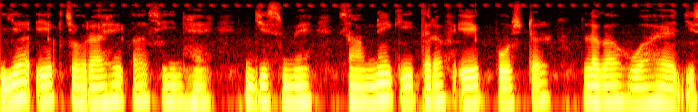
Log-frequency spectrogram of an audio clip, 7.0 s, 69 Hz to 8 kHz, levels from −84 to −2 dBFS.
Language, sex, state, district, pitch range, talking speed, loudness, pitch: Hindi, male, Uttar Pradesh, Lalitpur, 105-110 Hz, 135 wpm, -15 LUFS, 105 Hz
